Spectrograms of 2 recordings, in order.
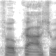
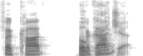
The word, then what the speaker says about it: focaccia: and then the focaccia would be the cookie to add to but, you know, we're all different, so. – Is that how that's pronounced? – Focaccia. – Focaccia. – Yeah.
